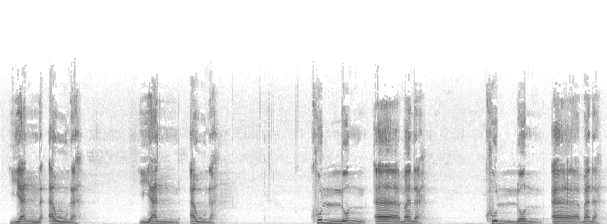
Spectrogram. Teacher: همزه قرار گرفته، لذا تنوین اظهار شد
